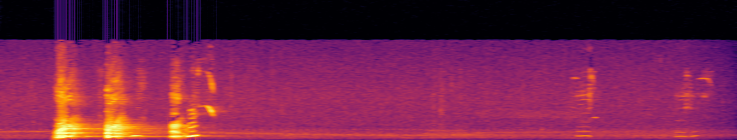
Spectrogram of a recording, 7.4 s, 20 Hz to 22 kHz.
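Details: A coyote responding to a passing ambulance siren on February 20, 2018, gives three sharp barking yips within two seconds, followed by near silence with a faint lingering hum and two soft distant notes.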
